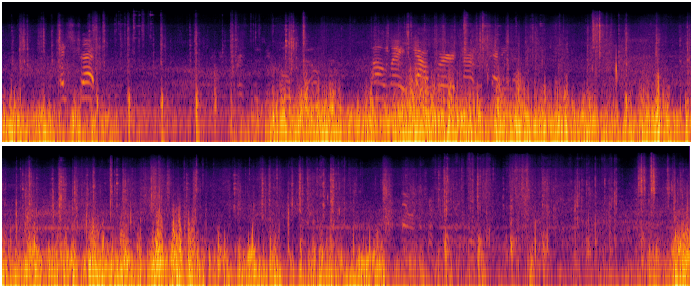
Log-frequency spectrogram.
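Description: Footsteps crunch on snow and ice.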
